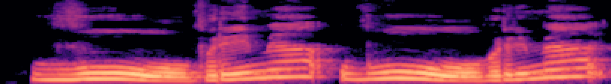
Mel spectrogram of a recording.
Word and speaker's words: вовремя: Вовремя, qui s'écrit ensemble. L'accent tonique frappe la première voyelle O, вовремя.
